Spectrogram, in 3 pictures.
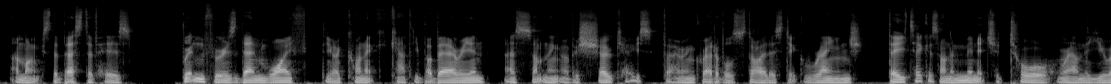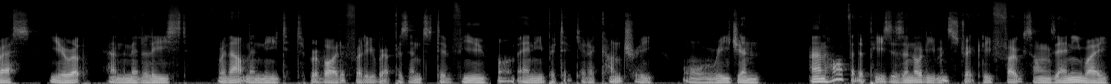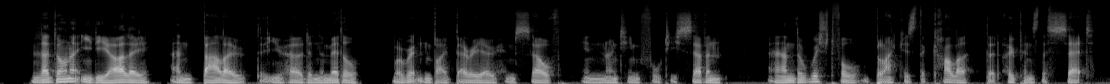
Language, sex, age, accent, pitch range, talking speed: English, male, 20-39, British, 85-100 Hz, 170 wpm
